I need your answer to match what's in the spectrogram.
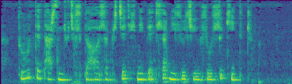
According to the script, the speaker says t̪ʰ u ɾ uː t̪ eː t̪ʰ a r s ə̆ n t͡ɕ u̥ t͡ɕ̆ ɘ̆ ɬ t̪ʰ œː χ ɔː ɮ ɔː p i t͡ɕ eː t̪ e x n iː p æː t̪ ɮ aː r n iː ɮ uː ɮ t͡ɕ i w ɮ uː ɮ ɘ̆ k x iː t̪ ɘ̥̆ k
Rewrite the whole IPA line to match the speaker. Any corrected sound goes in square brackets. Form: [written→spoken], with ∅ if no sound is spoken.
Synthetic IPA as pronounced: t̪ʰ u ɾ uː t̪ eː t̪ʰ a r s ə̆ n t͡ɕ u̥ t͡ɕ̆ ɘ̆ ɬ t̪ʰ œː χ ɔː ɮ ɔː p i t͡ɕ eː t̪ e x n iː p æː t̪ ɮ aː r n iː ɮ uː ɮ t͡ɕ i w ɮ uː ɮ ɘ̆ k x iː t̪ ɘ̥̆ k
